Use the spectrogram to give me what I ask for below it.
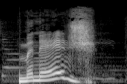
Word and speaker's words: Minaj: Minaj.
